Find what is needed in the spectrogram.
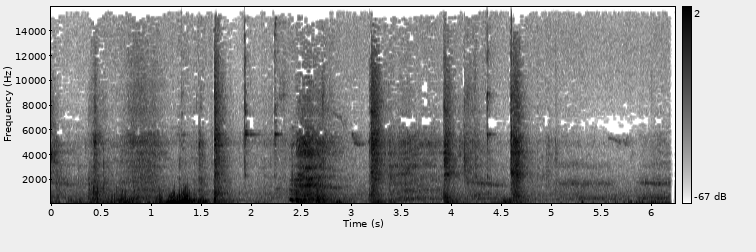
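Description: Footsteps in wellington boots scuffing over a rubble-strewn concrete floor, with irregular scrapes and a few sharp knocks, inside a narrow concrete bunker passage.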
